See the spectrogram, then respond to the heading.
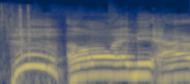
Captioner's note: Petunia screams; doctor gasps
